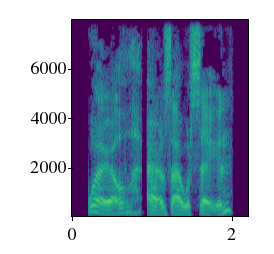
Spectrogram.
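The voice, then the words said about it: Wobbly voice. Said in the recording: “in a wobbly voice.”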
